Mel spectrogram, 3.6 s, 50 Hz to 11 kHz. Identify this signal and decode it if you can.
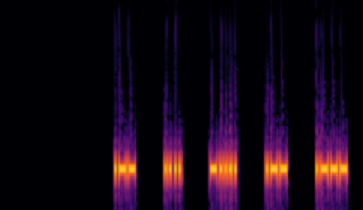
Morse code, heard as a keyed tone, about 53 wpm, spaced as for 24 wpm, 700 Hz. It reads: WH6WJ
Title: USA Call Signs - 5 Characters - 4x Character Spacing - 50wpm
